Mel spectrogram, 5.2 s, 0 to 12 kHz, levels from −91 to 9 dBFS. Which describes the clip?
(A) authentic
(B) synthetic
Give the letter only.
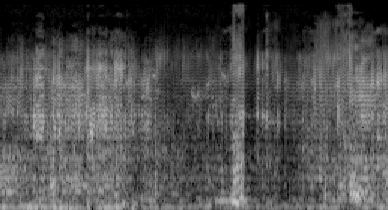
B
